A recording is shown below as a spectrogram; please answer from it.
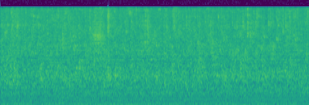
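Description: Steady trickle of running water with a faint low hum, typical of aquarium filters running, and a few faint soft clicks.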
